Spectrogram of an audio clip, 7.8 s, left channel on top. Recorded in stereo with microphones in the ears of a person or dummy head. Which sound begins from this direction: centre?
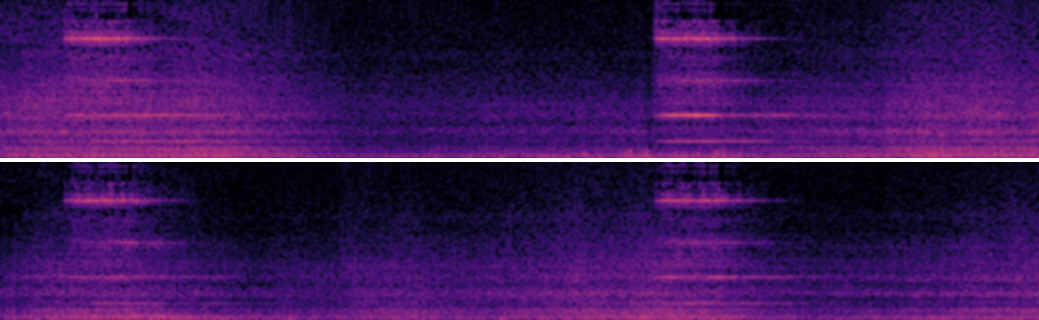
A bell, at 0.5 s.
